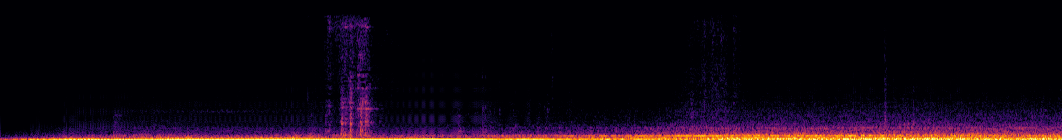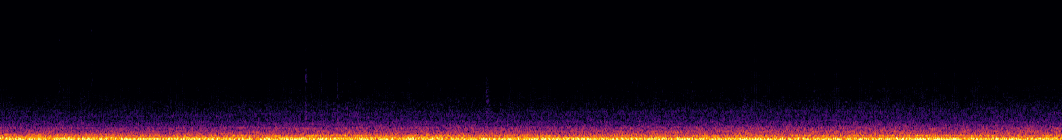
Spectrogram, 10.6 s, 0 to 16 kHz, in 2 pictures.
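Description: Subaru Forester tS STI's 280 hp turbocharged flat-four at full throttle, launching from a standstill and accelerating hard, heard inside the cabin. The engine note climbs, changes at a CVT upshift about two seconds in, then climbs again.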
